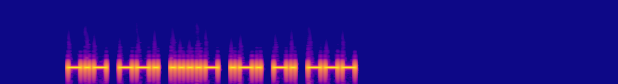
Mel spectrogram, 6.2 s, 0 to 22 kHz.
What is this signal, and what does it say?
Morse code, heard as a keyed tone, about 27 wpm, 700 Hz. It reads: KG4RNO
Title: USA Call Signs - 6 Characters - Repeated 3x - 28wpm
